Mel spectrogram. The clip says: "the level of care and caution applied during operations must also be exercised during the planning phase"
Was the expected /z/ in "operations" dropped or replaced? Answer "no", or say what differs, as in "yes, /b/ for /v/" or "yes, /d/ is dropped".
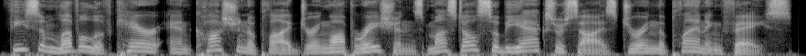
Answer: no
